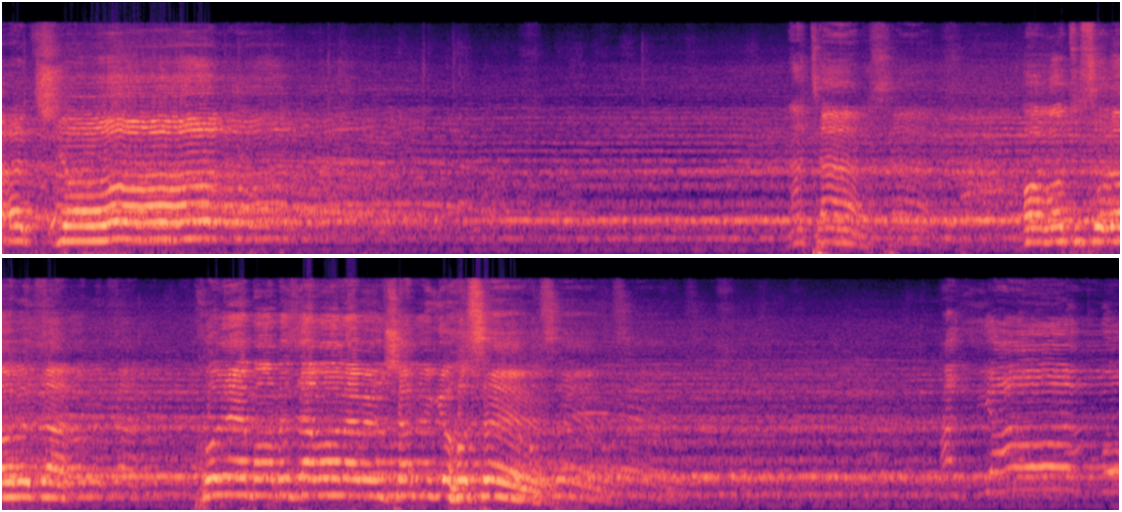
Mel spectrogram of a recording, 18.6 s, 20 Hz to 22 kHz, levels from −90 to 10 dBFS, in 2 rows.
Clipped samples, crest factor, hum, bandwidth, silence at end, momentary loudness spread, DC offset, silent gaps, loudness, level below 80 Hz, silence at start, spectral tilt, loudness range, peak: 0.3%; 12 dB; none; 16.5 kHz; 0 s; 19 LU; under 0.1%; none; -11 LUFS; -44 dBFS; 0 s; -2 dB/octave; 14 LU; 0 dBFS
